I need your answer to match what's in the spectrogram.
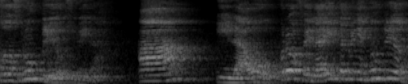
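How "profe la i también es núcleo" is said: higher, lightly pushed pupil's question; doubting student. Acted. Student asks teacher if the I is a nucleus, higher acted voice. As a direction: pipe up as a student querying the teacher.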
